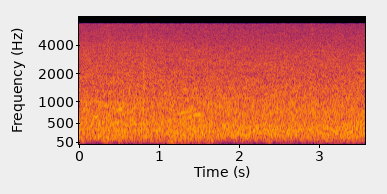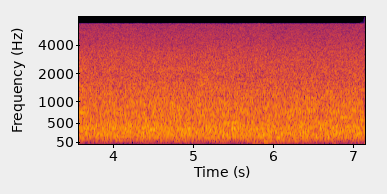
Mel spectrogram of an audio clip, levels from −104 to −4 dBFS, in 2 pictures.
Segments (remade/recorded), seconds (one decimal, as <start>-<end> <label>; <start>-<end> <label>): 0.0-0.6 remade; 0.6-2.1 recorded; 2.1-2.8 remade; 2.8-7.2 recorded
